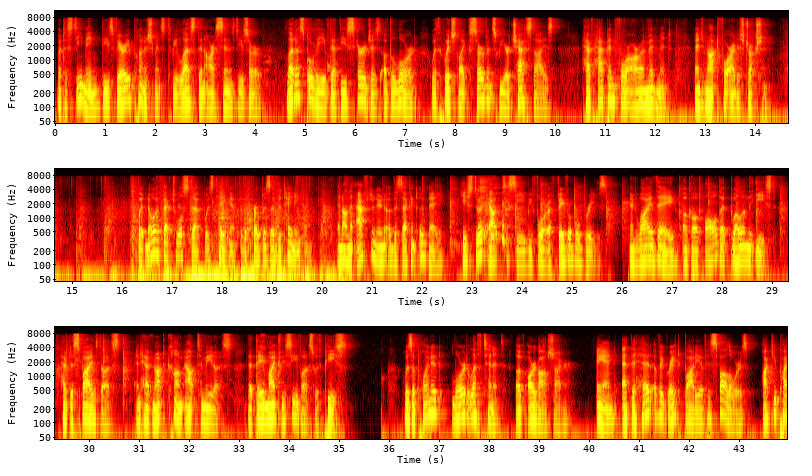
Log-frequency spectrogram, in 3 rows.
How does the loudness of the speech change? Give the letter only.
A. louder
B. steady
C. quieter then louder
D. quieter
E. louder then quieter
B.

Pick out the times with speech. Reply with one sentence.
The speech can be heard from 0.0 to 14.3 s, from 16.3 to 35.1 s and from 35.9 to 43.9 s.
